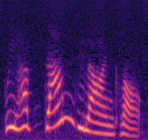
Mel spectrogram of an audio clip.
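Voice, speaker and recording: Bossy British fairy nanny, swooping voice. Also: female voice, high-pitched, wildly swooping pitch, unhurried, muffled recording, heavily acted. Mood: brisk, knowing. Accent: British English. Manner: haughty, exclamatory, theatrical. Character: bossy, brisk fairy nanny, adult woman. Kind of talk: children's cartoon voice acting.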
